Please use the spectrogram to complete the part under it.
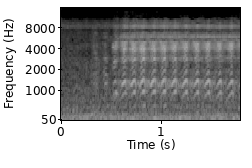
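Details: A goat in the snow gives a loud, quavering bleat that pulses rapidly, like a shaky vibrato.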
